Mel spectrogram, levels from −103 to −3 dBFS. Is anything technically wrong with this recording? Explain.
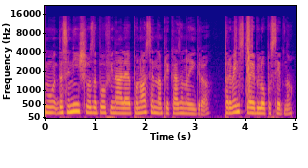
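Yes. The speech has two technical faults.

Throughout the clip, the treble sounds synthetic and nothing is present above 14.9 kHz. The top octaves remain bright, but the s sounds come across gritty and metallic, and the harmonics do not join cleanly with the lower range. This is likely HE-AAC compression at a low bitrate, around 20 kbps. The codec encodes only the lower spectrum and rebuilds the treble by copying lower bands upward. That is why the sound is metallic rather than merely dull, as it would be with simple low-pass filtering.

From 3.77 to 4.13 s, a dense, uneven burst of scratching and rustling sits over the speech at only slightly below its level. This is likely cable scratch noise. A worn cable, connector or control is moved, and its contact resistance changes rapidly. The irregular, crackly texture over about a third of a second sets it apart from a single click or a steady hiss.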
